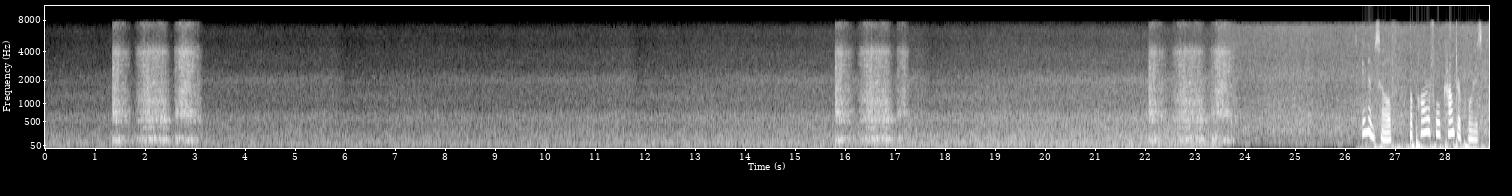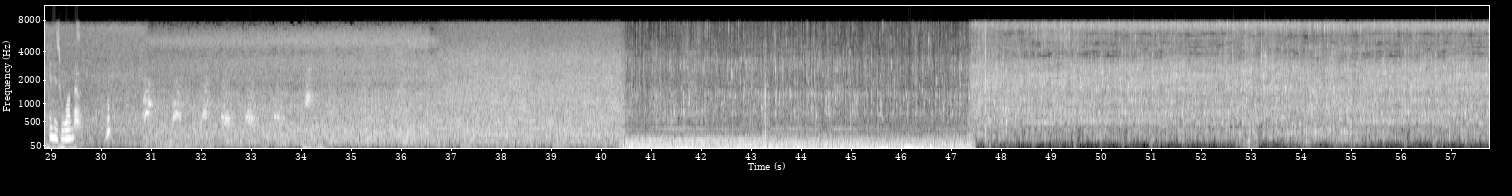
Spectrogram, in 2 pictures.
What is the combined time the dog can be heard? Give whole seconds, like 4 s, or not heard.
5 s.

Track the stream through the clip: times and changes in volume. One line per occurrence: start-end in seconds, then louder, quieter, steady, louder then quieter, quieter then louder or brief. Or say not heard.
0.0-57.7 louder.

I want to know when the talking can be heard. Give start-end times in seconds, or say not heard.
26.4-29.6.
